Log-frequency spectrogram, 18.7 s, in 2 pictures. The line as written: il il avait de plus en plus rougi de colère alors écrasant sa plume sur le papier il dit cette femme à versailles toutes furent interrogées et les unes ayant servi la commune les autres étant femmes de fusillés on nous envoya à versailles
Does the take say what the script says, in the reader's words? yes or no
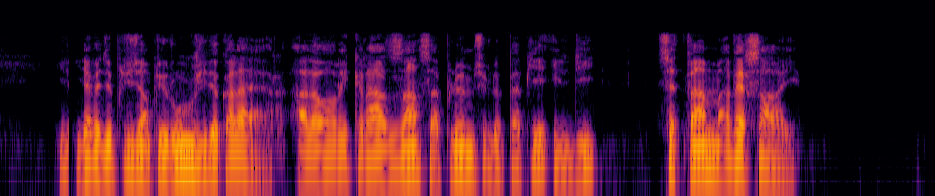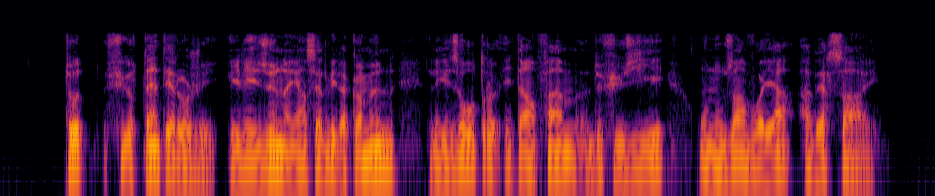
yes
